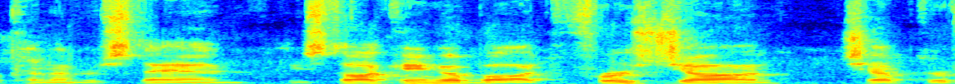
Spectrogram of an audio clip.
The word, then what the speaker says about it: 1 John: Is it like 1 John? Is that how you say it? We say the first epistle or the first letter of John, 1 John. So for short, we say 1 John, 2 John, 3 John, 1 Corinthians.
